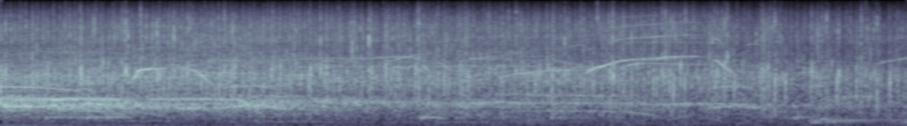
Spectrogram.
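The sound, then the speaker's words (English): An audience applauds steadily for several seconds for a music group just introduced, a dense, even wash of clapping with a few whistles and cheers rising over it, holding loud throughout before easing slightly at the end. “Give them a hand, would you?”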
